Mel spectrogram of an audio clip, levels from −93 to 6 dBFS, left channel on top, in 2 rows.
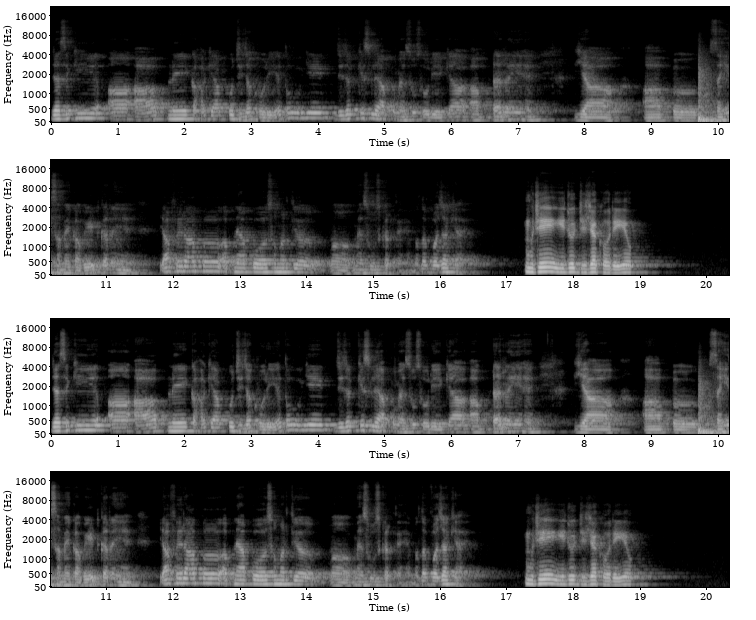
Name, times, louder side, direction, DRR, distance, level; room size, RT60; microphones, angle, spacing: voice 1, 0.0-7.3 7.9-8.5 8.9-11.4 11.8-16.4, right 2 dB, 70° right, 3 dB, 1.2 m, -33 dB
sound 1, 9.7-11.5 11.8-11.9, equal, 5° left, 1.9 m, -36 dB
voice 2, 17.3-18.9, left 3 dB, 25° left, 12 dB, 0.5 m, -24 dB
20.0 x 12.0 x 3.9 m, 0.96 s
head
